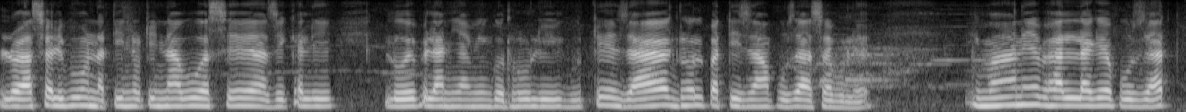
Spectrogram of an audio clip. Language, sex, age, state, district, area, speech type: Assamese, female, 60+, Assam, Golaghat, urban, spontaneous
